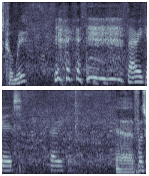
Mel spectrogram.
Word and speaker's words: Cymru: I mean, Wales pronounce Cymru.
